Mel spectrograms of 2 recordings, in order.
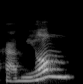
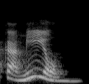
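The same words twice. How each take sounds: First: Said in the usual way. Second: "camión" said slowly as ca-mí-on, three syllables with the i stressed; "camión" drawn out with the weak vowel stressed; stress moved to the i. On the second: Shown as a demonstration. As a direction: break "camión" into a hiatus, leaning on the i. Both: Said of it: "Si la tilde estuviera en la débil".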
